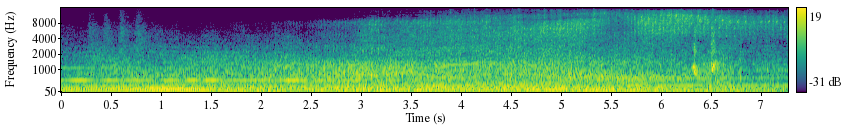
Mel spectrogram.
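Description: An airplane approaches to land on runway 1 at Tucson, its engine a continuous broad drone with steady tonal hums, loud and sustained throughout with no speech.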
